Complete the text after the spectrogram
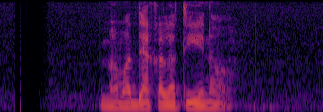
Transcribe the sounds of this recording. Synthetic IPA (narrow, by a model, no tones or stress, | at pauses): maməd̪ækəlat̪ijenəʋɐ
